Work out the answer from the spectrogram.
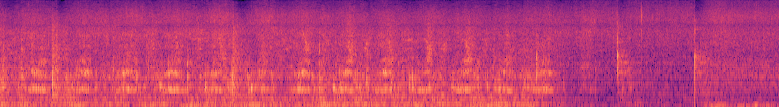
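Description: Chopped garlic, chillies, sun-dried tomatoes and red pepper sizzling in olive oil in a non-stick wok, stirred with a plastic spatula in rhythmic strokes of about two a second. The stirring stops about five and a half seconds in, leaving the sizzle, with two sharp taps near the end.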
